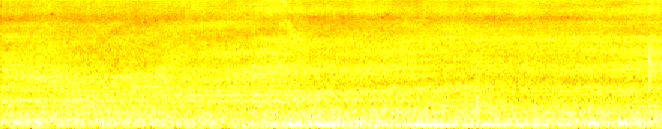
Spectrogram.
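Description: Even, steady low idle with no stumble or miss, just a smooth constant hum; engine running healthy.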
